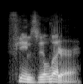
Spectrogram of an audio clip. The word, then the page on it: fusilier: American English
